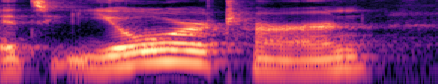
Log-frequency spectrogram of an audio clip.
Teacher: Turn is the important word in this phrase, and it's your needs to go by quickly.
